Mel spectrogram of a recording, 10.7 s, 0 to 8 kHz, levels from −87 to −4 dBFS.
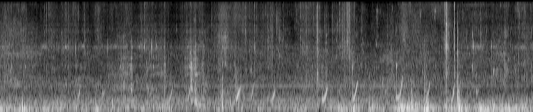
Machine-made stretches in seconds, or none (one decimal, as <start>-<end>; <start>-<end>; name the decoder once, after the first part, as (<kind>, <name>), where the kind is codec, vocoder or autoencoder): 0.9-2.0 (codec, DAC); 2.7-5.5; 6.0-7.1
